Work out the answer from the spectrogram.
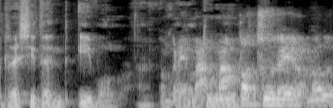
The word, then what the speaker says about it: Resident Evil: gusta a ti pronunciarlo yo suelo decir yo siempre he dicho Resident Evil pero ahora se dice con su formato inglés Resident Evil hombre más curero no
